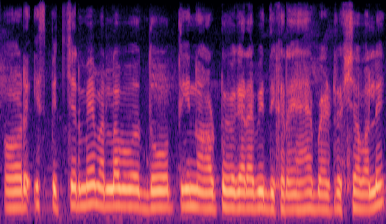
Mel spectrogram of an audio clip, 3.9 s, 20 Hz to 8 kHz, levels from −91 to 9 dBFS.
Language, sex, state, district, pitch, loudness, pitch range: Hindi, male, Chandigarh, Chandigarh, 170 Hz, -12 LUFS, 160-185 Hz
